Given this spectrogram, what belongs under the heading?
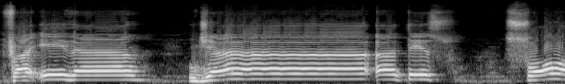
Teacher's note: یہاں پر الف مدہ ہے، الف مدہ کے بعد حمزہ اسی کلمے میں ہے، تو اس میں مد متصل کا قاعدہ یہاں پر ہو رہا ہے. اس مد کو ہم 4 الف کی مقدار کھینچ کر پڑھیں گے. صاد کو موٹا یعنی پر پڑھیں گے.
